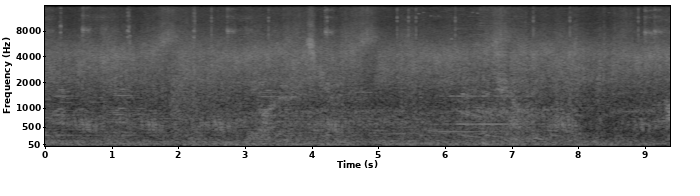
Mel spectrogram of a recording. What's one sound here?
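Magic spells crackle and whoosh in a game.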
